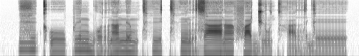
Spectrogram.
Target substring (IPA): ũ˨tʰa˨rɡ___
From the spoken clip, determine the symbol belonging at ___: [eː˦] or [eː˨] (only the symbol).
eː˦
